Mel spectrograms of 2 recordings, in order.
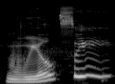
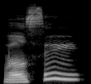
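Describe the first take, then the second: First: High laughing taunt. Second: High, far-off taunt; smug teasing voice. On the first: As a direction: laugh it out smugly. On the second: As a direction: sing it smugly, way up high. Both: Pretend. Teasing after winning debate.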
